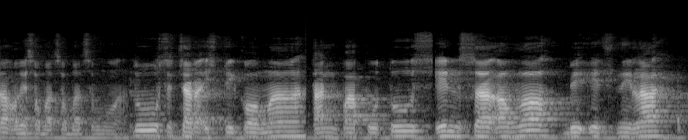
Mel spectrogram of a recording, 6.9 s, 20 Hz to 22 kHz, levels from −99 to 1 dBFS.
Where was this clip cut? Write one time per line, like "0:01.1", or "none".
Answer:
0:01.3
